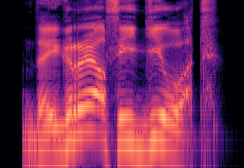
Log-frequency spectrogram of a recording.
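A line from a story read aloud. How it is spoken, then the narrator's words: Growling. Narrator (Russian): прорычал Босх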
